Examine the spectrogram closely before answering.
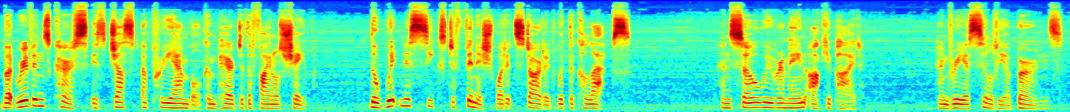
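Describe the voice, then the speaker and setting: An actress playing a solemn, weary woman officer burdened by guilt, speaking in a measured, earnest way in a video game. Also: low voice, slight background noise. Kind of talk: dramatic video game voice acting.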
